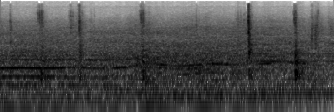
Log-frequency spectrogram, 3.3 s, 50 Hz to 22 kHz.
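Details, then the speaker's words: Ford F250 at salvage auction: a few sharp irregular clicks, on and off, with no cranking; bad starter solenoid suspected, unconfirmed. "I mean, it's clicking. Off and on, off and on."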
